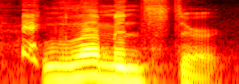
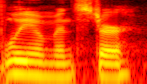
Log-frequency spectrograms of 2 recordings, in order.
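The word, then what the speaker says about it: Leominster: Lemonster. Lemon. Lemonster is hell. Leo Minster. Leo Minster. I used to think it was Leo Minster when I was a kid.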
